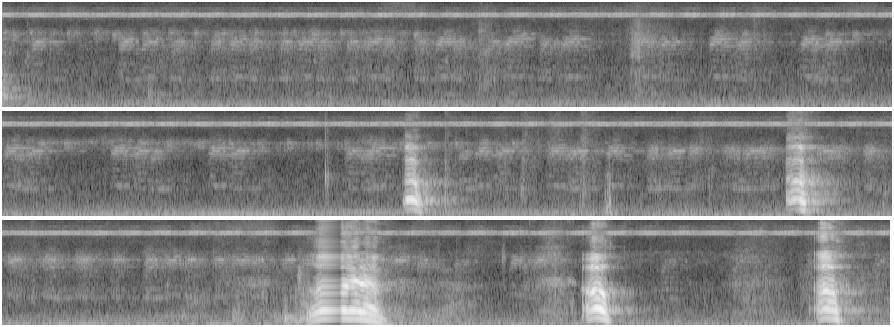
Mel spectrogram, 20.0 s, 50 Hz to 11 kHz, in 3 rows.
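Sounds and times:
crickets and insects trilling: 0:00.0 - 0:20.0
high-pitched insect whine: 0:00.0 - 0:20.0
man exclaiming: 0:12.6 - 0:13.0, 0:15.6 - 0:16.9, 0:17.7 - 0:18.1, 0:19.4 - 0:20.0.

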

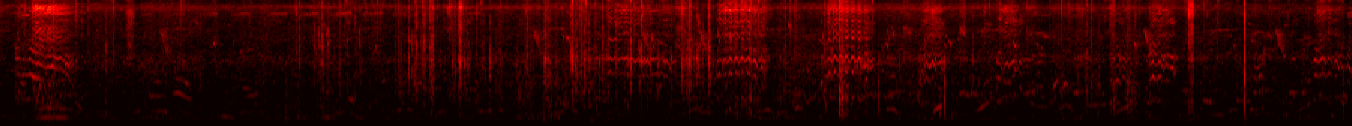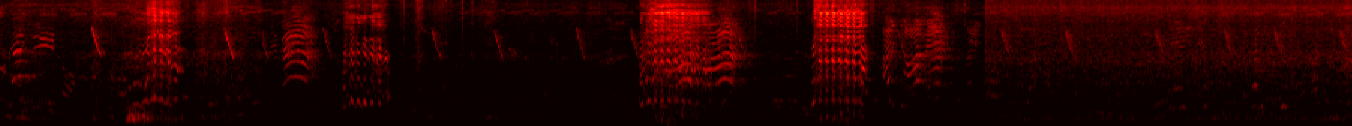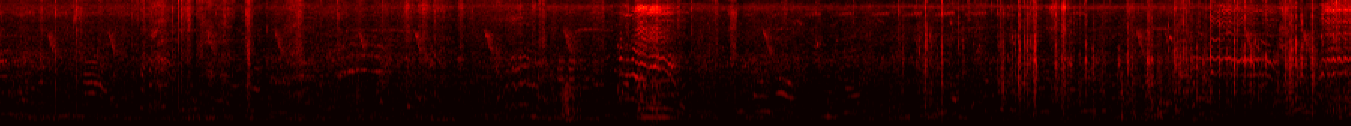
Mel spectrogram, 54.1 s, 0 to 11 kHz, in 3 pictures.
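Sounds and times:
baby goats bleating: 0:00.2 - 0:01.0, 0:08.0 - 0:10.3, 0:11.0 - 0:13.8, 0:15.2 - 0:15.8, 0:17.5 - 0:17.9, 0:19.7 - 0:20.5, 0:22.6 - 0:23.2, 0:26.6 - 0:27.6, 0:28.8 - 0:29.7, 0:44.3 - 0:45.1, 0:52.2 - 0:54.0
small clicks: 0:47.9 - 0:54.0.

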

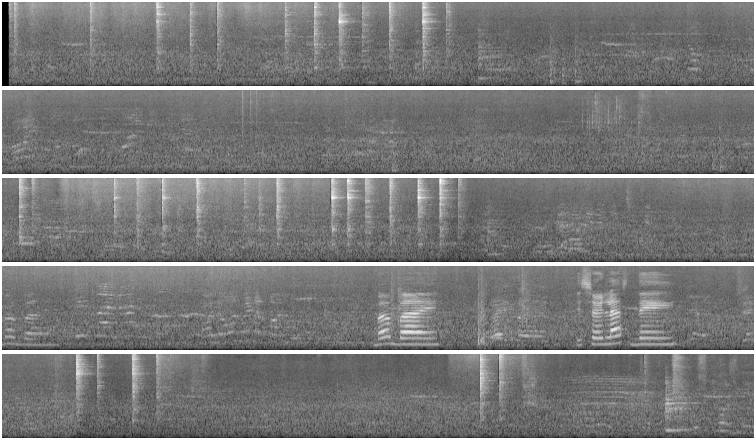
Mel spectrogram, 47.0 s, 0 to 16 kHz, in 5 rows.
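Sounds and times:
metal spatulas clacking on griddle: 0:01.9 - 0:02.9, 0:03.5 - 0:06.1, 0:19.0 - 0:19.3, 0:20.2 - 0:24.7, 0:38.5 - 0:39.8
steady background hum: 0:21.8 - 0:46.2.

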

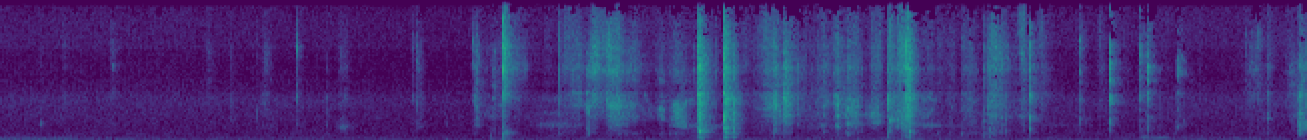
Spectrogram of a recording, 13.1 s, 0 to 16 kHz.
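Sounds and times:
paper pages rustling: 0:04.7 - 0:10.5, 0:12.5 - 0:13.0.

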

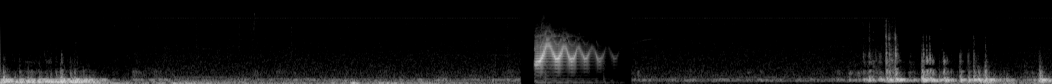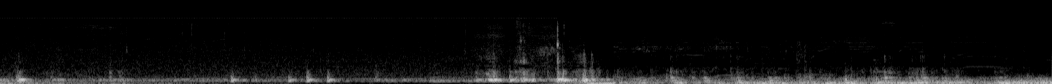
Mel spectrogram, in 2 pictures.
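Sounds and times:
wind buffeting microphone: 0:16.3 - 0:21.0.

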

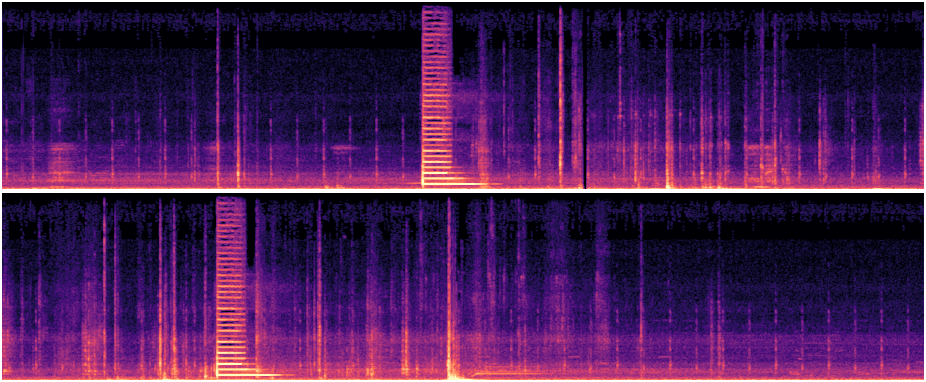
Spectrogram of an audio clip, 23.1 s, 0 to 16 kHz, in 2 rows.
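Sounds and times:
small clicks and rattles in car: 0:00.0 - 0:23.0
short loud beep: 0:05.2 - 0:06.1, 0:14.2 - 0:15.1.

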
